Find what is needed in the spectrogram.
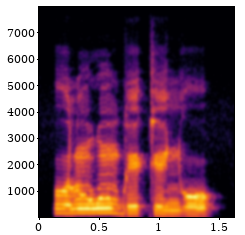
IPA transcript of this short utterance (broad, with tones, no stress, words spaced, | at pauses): ʊ˦ lũ˦wũ˦ be˨ke˨ɲo˨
